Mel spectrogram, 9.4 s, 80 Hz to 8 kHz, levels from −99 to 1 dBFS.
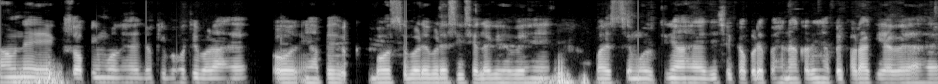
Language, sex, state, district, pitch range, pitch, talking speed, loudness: Hindi, male, Chhattisgarh, Raigarh, 115-120 Hz, 115 Hz, 215 wpm, -20 LUFS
